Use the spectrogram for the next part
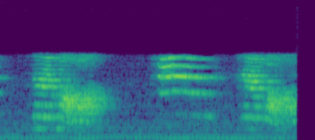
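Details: A talking British Shorthair cat complaining about a long bath gives three drawn-out, wavering meows over a low steady hum.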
